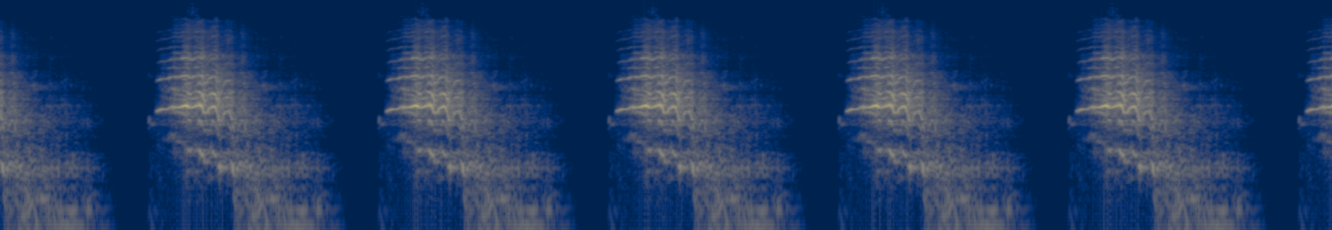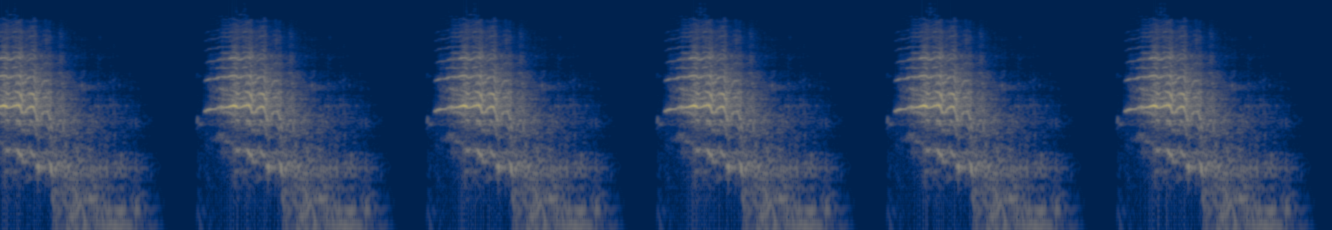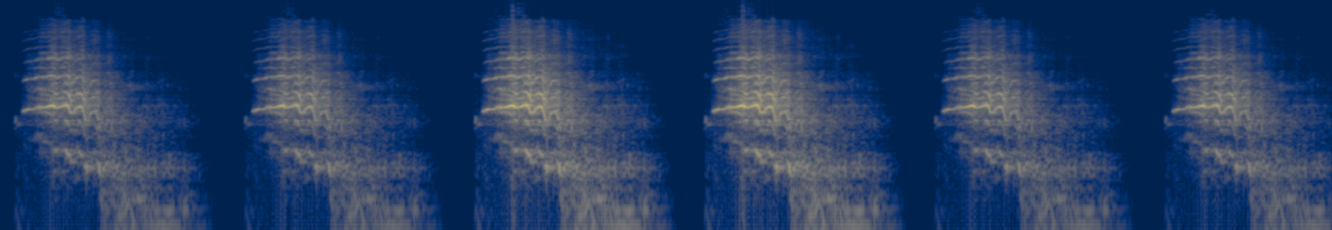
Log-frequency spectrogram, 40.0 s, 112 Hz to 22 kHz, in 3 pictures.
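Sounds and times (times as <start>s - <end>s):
horse whinnying: 1.6s - 3.2s, 3.9s - 5.5s, 6.2s - 7.8s, 8.5s - 10.1s, 10.8s - 12.4s, 13.1s - 14.6s, 15.4s - 17.0s, 17.7s - 19.3s, 20.0s - 21.5s, 22.3s - 23.8s, 24.6s - 26.2s, 26.9s - 28.5s, 29.2s - 30.8s, 31.5s - 33.0s, 33.8s - 35.4s, 36.1s - 37.6s, 38.4s - 39.9s.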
